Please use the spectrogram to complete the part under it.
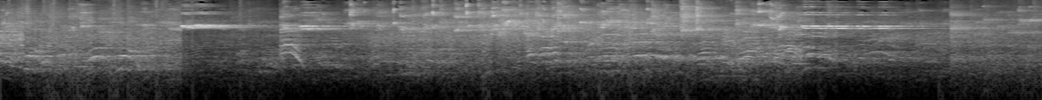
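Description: A crowd of young people chatters in an echoing gym.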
